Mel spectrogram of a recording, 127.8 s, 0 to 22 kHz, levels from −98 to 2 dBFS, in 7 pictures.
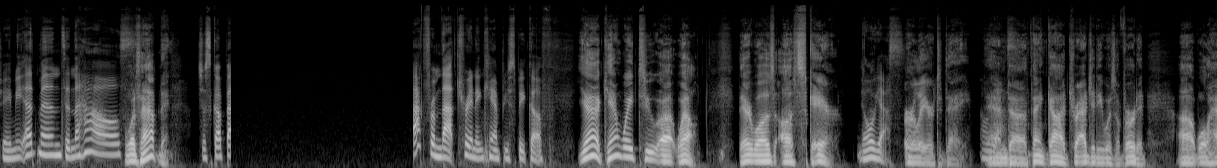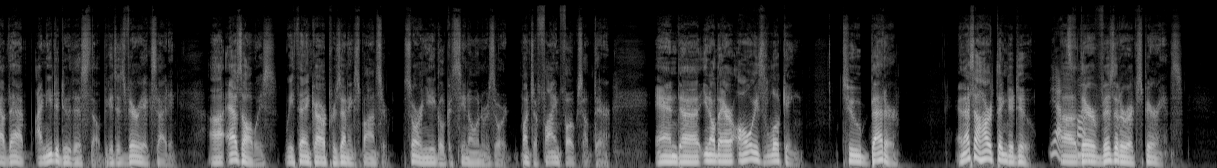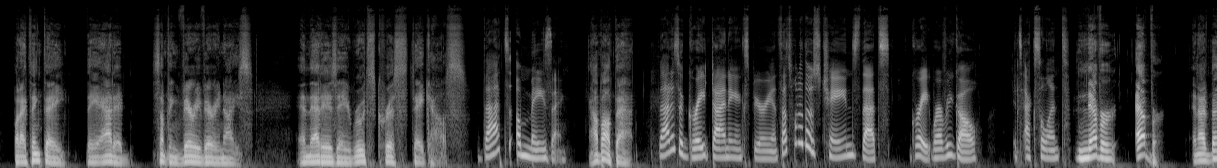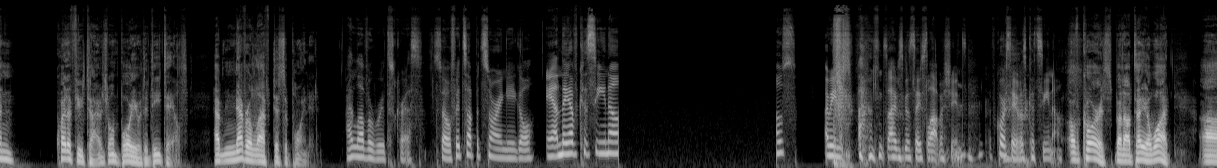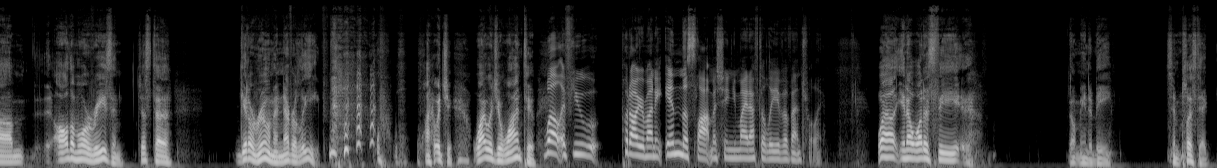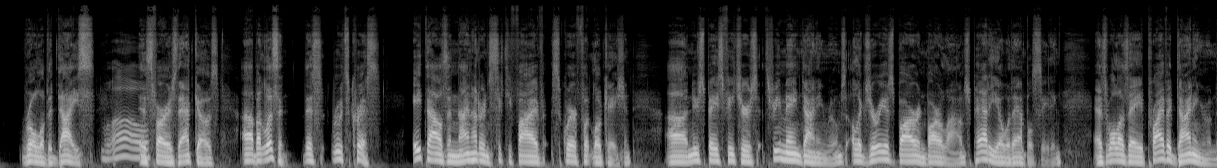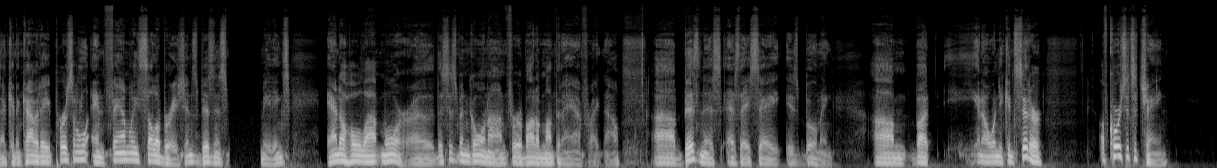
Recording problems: audio cutting out; at 3.5 s for 2.5 s, at 1:04 for 2.5 s and at 1:53

